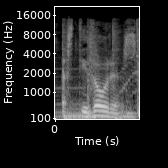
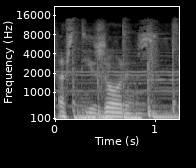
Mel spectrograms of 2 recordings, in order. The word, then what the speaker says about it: estisores: Popularment, aquesta paraula es pronuncia amb D, estidores, però la pronúncia formal és amb S sonora, estisores.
